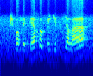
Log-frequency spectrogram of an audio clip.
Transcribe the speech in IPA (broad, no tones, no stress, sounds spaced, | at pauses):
t͡ʃʰ ɔ m ɛ k ɛ χ o k ɛ̃ ʎ ɪ θ x i lˠ a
